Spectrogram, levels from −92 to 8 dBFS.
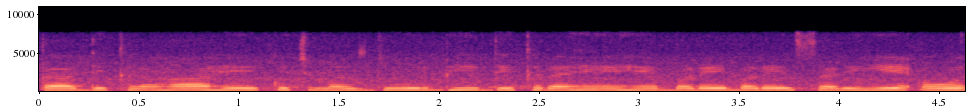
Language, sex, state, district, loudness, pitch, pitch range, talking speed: Hindi, female, Chhattisgarh, Rajnandgaon, -15 LUFS, 240 Hz, 235-245 Hz, 180 wpm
